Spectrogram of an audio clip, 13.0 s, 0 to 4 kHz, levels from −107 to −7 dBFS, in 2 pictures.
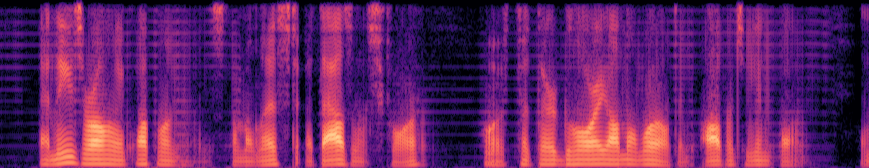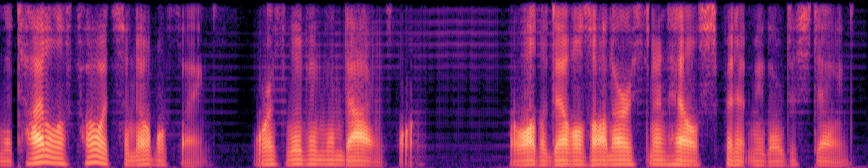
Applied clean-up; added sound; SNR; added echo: neural separator model SepFormer WHAMR!.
